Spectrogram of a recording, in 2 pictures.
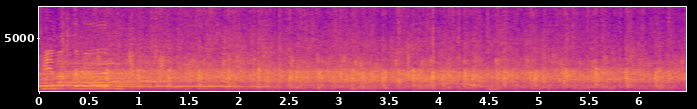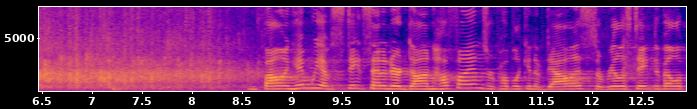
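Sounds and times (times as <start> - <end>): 
audience applause: 0.0 - 8.6
speech: 8.7 - 12.9.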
